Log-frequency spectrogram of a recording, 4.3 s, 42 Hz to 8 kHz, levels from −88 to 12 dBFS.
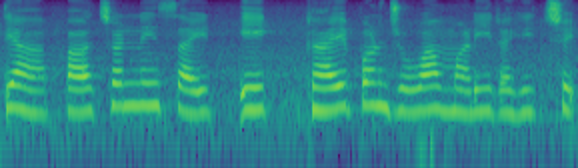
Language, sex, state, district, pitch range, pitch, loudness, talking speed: Gujarati, female, Gujarat, Gandhinagar, 245-275 Hz, 255 Hz, -14 LUFS, 140 wpm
